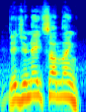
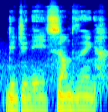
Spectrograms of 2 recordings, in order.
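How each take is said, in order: First: It is said in an ordinary speaking voice. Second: It is said in a deep, put-on manly voice. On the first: The speaker calls it wrong. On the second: The speaker calls it right.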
